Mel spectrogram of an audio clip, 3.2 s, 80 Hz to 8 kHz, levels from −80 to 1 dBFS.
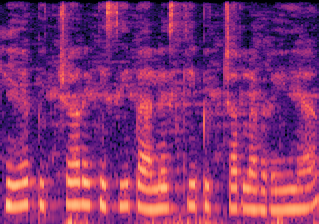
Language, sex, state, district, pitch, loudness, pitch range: Hindi, female, Punjab, Pathankot, 250 Hz, -15 LUFS, 225-260 Hz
